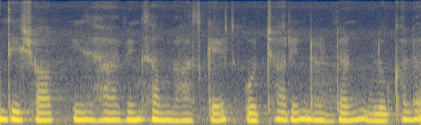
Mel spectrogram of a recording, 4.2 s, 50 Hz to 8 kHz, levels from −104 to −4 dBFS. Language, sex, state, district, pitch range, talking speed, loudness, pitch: English, female, Punjab, Kapurthala, 170-190 Hz, 185 wpm, -13 LUFS, 180 Hz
